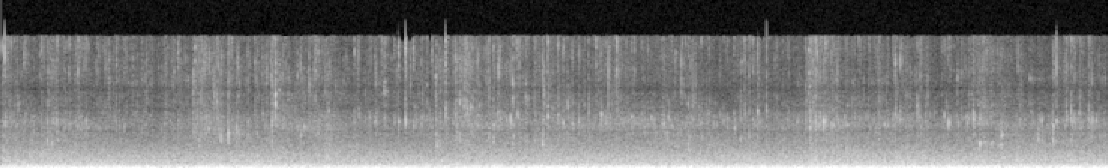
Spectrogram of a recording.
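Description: Steady low rumble and hiss of room noise, with a few faint ticks and no clear single source.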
